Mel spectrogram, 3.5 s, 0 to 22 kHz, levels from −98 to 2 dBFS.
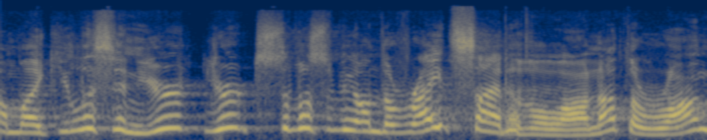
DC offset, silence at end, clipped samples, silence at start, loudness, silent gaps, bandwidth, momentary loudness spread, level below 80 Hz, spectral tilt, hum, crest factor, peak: under 0.1%; 0 s; under 0.1%; 0 s; -26 LUFS; none; 18 kHz; 4 LU; -72 dBFS; -4 dB/octave; none; 14 dB; -12 dBFS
